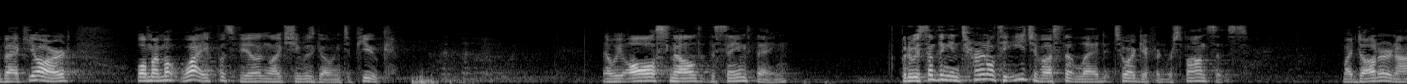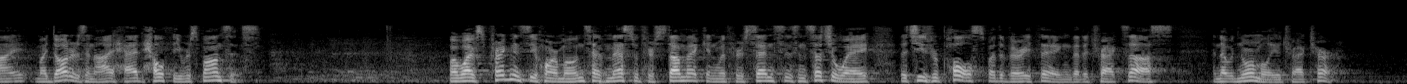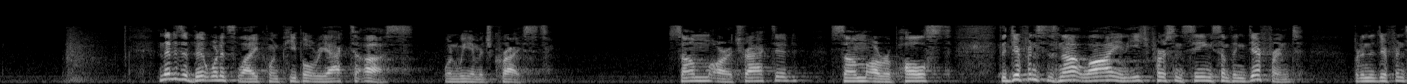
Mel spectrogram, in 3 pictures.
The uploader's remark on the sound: Faith Presbyterian Church – Morning Service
